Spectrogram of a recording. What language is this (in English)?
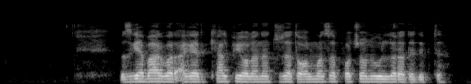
Uzbek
